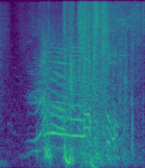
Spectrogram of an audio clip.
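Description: Glass shatters as a staged special effect in a live comedy show, a burst of breaking and tinkling fragments that hits after a brief quiet and then trails off. A voice speaks around the crash.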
